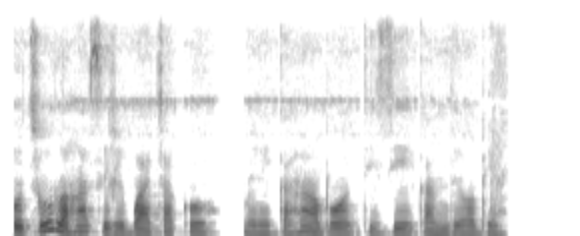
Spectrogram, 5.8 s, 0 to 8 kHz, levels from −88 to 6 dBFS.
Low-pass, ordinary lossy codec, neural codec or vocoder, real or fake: 7.2 kHz; none; none; real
